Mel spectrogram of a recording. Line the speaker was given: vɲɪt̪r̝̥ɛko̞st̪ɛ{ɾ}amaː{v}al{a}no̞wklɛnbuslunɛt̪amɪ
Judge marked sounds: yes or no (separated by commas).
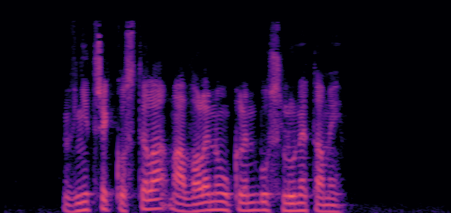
no, yes, no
